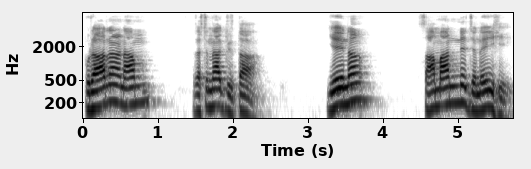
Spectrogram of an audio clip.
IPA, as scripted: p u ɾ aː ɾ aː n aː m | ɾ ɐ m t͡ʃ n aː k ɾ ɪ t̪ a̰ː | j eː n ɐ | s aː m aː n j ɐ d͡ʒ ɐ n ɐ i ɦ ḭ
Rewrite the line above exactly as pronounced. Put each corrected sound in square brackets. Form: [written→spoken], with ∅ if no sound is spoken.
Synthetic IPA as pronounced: p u ɾ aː ɾ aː n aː m | ɾ ɐ [m→∅] t͡ʃ n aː k ɾ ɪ t̪ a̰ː | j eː n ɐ | s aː m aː n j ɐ d͡ʒ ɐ n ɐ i ɦ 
